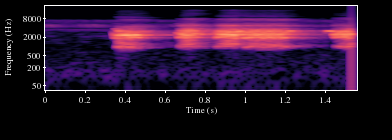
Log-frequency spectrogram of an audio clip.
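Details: Red junglefowl crow from a decoy male used for trapping wild junglefowl, a bird once caught by an eagle; three to four harsh, loud segments with a long sustained middle section, clean background.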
